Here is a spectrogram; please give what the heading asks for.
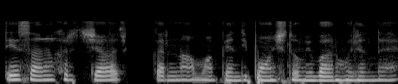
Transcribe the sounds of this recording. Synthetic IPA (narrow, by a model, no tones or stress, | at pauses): t̪eːsaːɾaːxʰəɾt͡ʃaː | kəɾnaːmaːpɪjãːd̪iːpɔ̃ːɲt͡ʃt̪õːʋĩːbaːɾɦoːd͡ʒãːnd̪aːɦɛː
